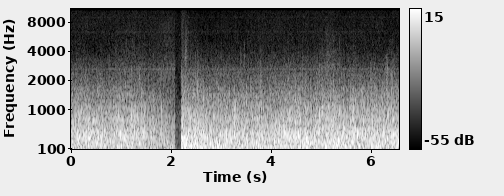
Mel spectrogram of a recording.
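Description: crackling fireplace fire

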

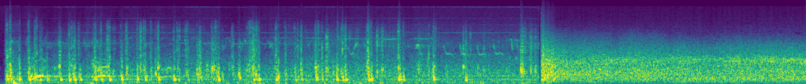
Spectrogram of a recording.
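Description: horse galloping

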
